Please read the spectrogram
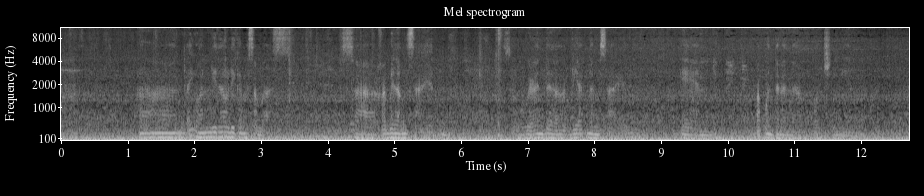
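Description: A man talking over the steady low rumble of a coach bus's engine.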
